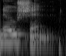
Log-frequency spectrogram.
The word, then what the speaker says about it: notion: Again, the TI here is a sh sound, notion.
